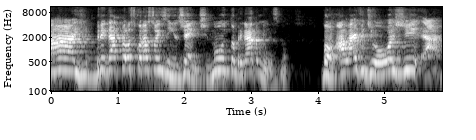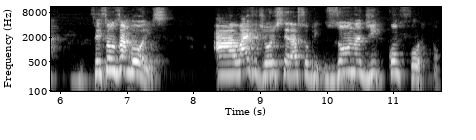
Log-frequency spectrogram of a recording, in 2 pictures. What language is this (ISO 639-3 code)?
por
